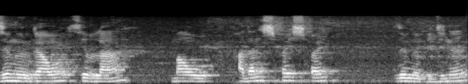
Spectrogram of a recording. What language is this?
Bodo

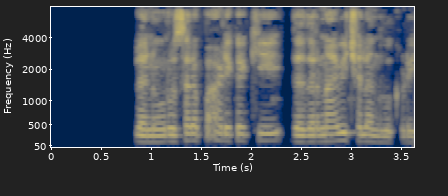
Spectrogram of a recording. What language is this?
Pashto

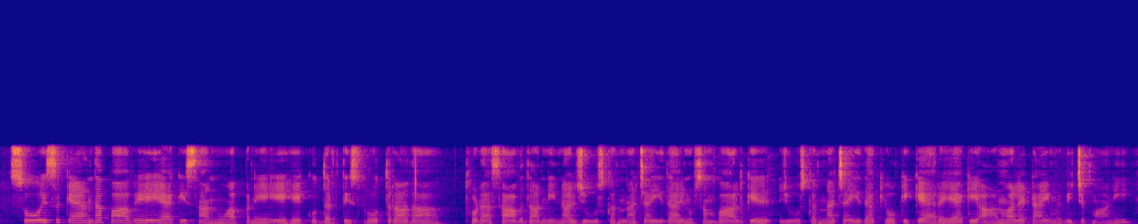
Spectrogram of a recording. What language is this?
Punjabi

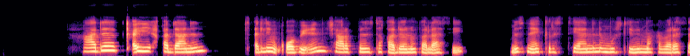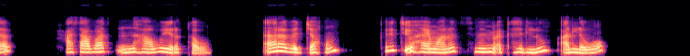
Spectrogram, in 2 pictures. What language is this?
Tigrinya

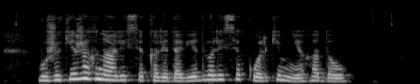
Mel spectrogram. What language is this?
Belarusian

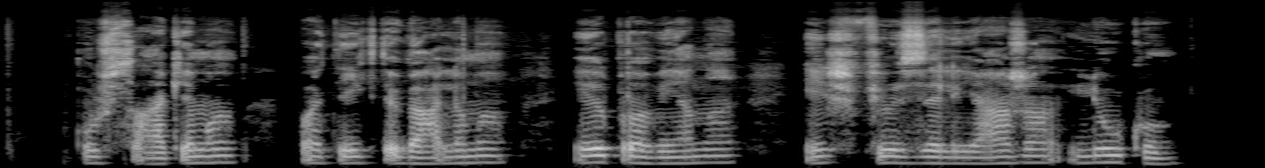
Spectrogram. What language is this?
Lithuanian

